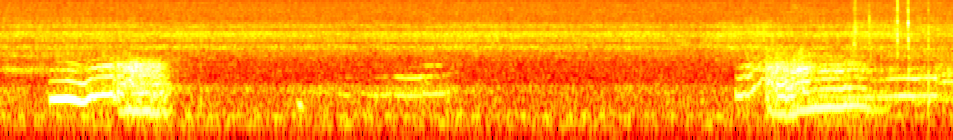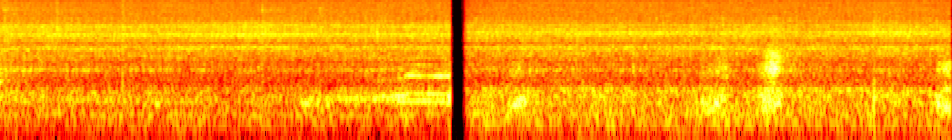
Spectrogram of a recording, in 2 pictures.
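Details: Three tired Maltese dogs sleeping and snoring: squeaky, whistling nasal snores in short bursts roughly seven seconds apart, with a steady low background hum between breaths.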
